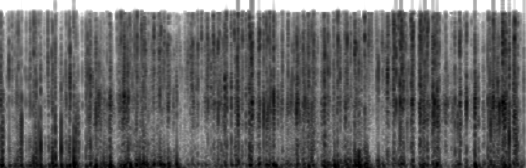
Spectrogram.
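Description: A pearl and rhinestone embellished, bead-encrusted baseball cap with a stiff brim is held in front of a microphone while long red nails scratch and tap its beaded crown and brim. The result is a dense, continuous stream of rapid clicks, crackles and rattling scrapes over soft low thumps, with no pauses through the clip.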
